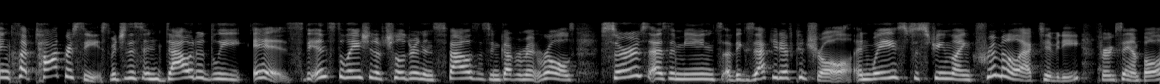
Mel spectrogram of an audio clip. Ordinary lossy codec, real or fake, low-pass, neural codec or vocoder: Opus, 64 kbps; fake; 7.2 kHz; autoencoder, 48 kHz, 128 numbers a frame, DAC-VAE, trained on Japanese speech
